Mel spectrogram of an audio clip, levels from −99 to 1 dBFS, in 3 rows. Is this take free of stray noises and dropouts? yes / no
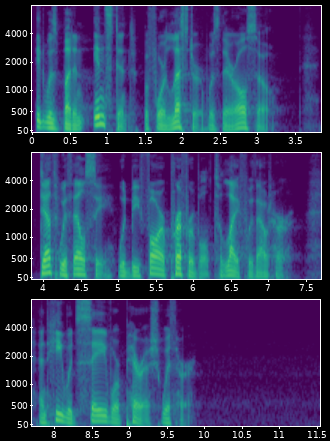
yes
